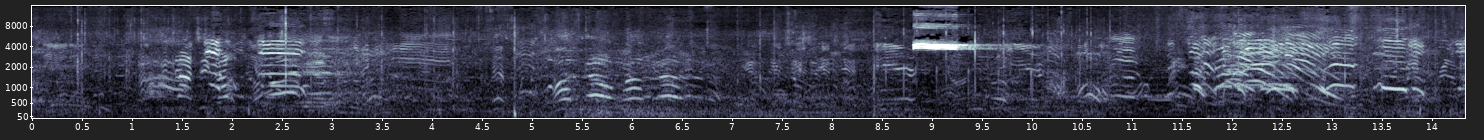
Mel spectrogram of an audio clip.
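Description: Voices calling out across a football field, with a referee's whistle blown once, briefly, about nine seconds in, the loudest sound here. A single sharp knock comes about five seconds in.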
